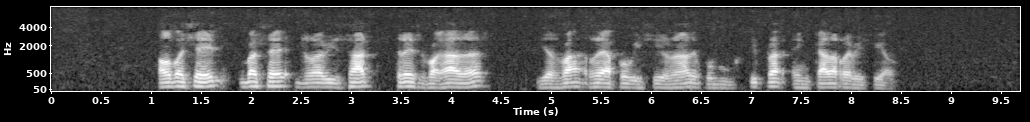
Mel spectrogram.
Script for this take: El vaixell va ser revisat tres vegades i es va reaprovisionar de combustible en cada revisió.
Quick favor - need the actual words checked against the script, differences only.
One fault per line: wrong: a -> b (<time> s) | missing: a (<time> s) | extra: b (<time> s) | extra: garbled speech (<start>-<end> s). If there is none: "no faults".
no faults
